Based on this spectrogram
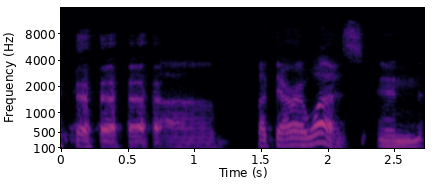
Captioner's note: laughter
